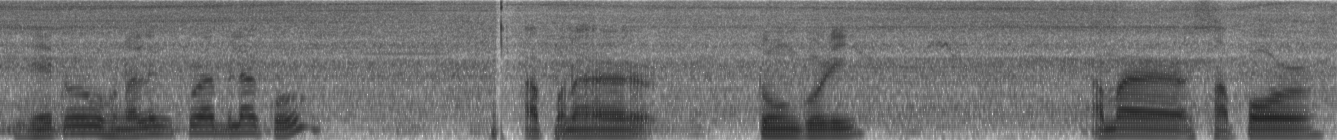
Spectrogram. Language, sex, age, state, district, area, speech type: Assamese, male, 30-45, Assam, Charaideo, urban, spontaneous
